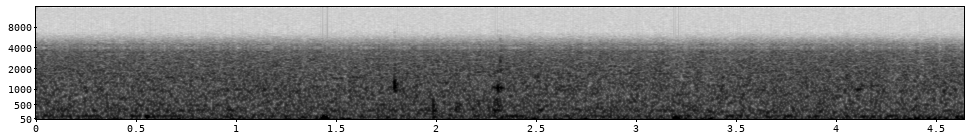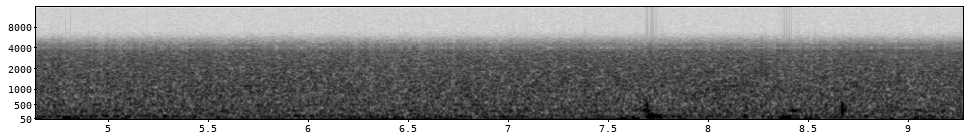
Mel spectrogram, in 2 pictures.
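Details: Quiet hiss inside a kestrel nest box, broken only by a few soft knocks and thumps.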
